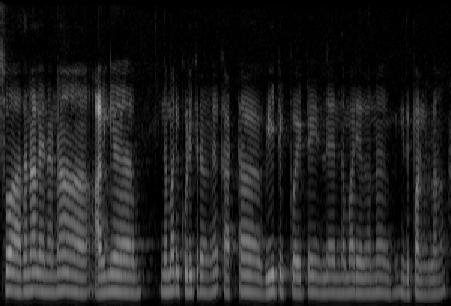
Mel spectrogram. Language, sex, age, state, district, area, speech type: Tamil, male, 30-45, Tamil Nadu, Erode, rural, spontaneous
